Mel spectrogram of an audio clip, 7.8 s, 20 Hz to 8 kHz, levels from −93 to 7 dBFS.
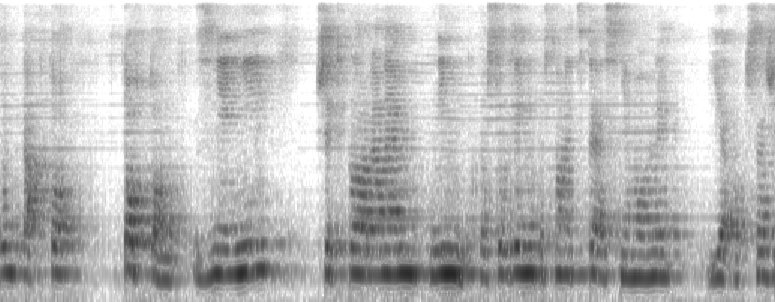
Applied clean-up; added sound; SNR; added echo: neural separator model SepFormer DNS4.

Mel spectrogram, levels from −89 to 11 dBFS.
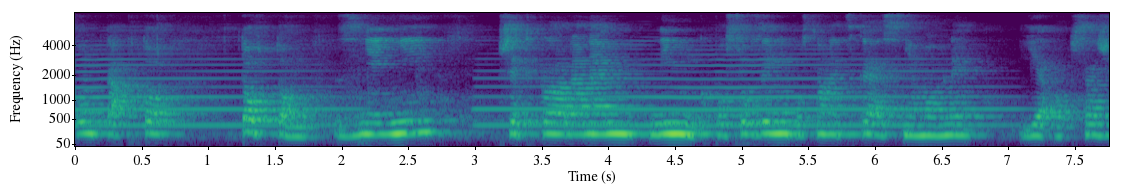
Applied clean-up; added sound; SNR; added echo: none; Wind instrument, woodwind instrument; 13 dB; reverberation time 0.7 s.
